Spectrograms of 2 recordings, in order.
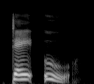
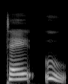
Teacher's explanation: in spoken French, tu es almost always gets squished down into te. This is a classic example of 2 words just becoming one single sound.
